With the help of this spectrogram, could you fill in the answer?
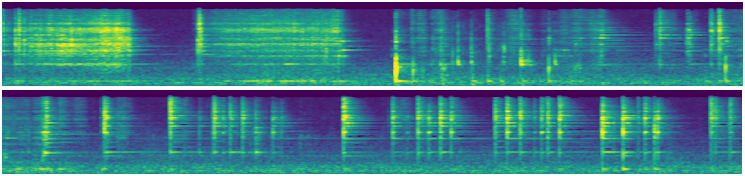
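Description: A stainless steel Hydro Flask insulated water bottle is first scratched in two long, bright, hissing strokes, then tapped in a long series of quick, clinky metallic knocks with a ringing tone that fades almost at once.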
